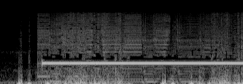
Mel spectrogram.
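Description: A test-card sound effect: a loud rush of TV-style static with a steady high-pitched test tone held over it, starting about half a second in.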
